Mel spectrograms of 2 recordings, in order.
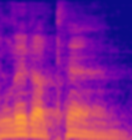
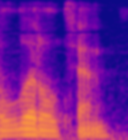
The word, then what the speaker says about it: Littleton: and sort of no you got to say it all together littleton okay not like little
